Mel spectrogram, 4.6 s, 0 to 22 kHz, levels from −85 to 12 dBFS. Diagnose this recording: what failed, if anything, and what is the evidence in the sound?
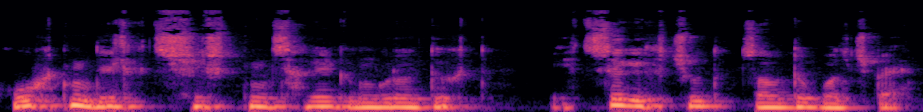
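Nothing stood out on listening to the speech, and no stage of the recording or playback chain shows a failure.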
